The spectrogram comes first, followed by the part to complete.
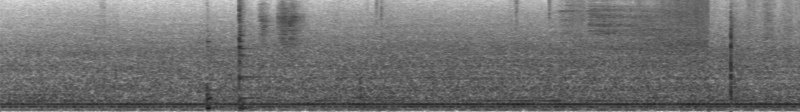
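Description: Fat sizzling in a cast-iron skillet as an egg fries, over a steady low hum. There are two sharp knocks about two seconds in, and the sizzle grows brighter near the end.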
